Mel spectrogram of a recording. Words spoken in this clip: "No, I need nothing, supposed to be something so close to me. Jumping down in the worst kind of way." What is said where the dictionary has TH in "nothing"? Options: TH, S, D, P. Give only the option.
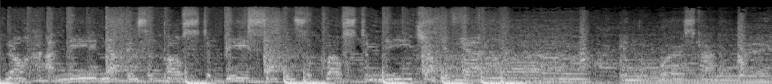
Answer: TH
